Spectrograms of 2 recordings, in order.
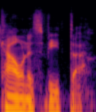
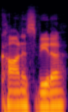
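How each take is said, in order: First: The name is said with a Finnish pronunciation. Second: The name is said with an English-style pronunciation.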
